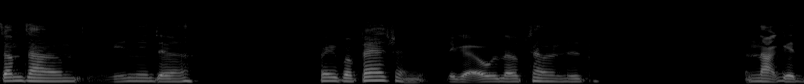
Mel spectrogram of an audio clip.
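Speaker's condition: Cerebral palsy

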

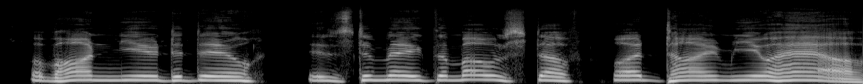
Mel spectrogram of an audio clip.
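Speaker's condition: Parkinson's disease, young onset; progressive

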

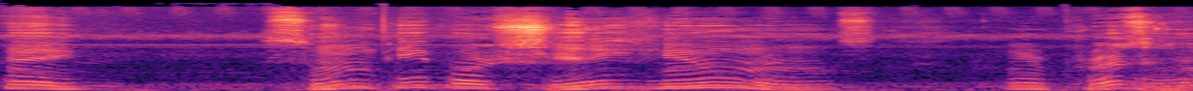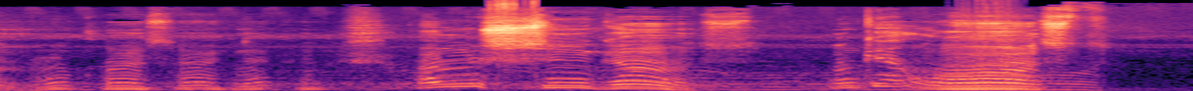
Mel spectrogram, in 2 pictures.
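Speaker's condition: No condition

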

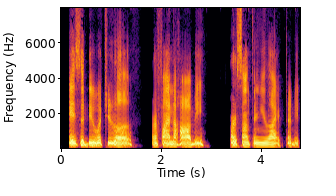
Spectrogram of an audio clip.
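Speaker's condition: Muscular dystrophy; lifelong

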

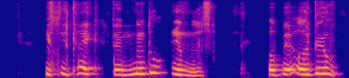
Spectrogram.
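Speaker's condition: Cerebral palsy; born not breathing

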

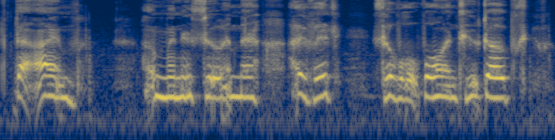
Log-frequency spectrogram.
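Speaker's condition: Cerebral palsy; speech affected, reading very slow

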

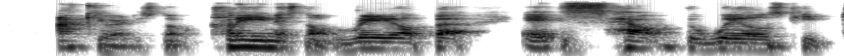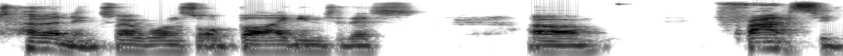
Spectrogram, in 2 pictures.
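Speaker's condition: No condition

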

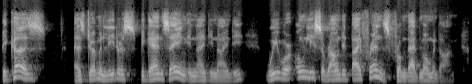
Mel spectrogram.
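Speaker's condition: No condition

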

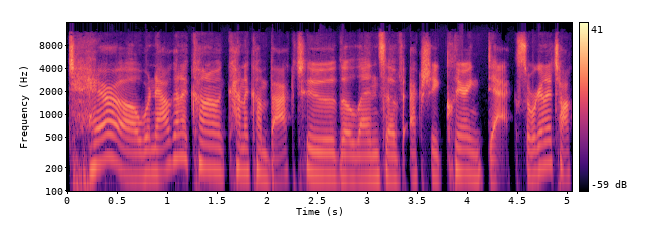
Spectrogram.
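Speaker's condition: No condition

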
